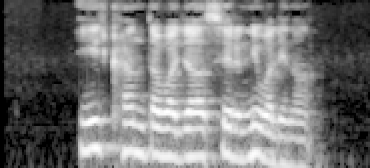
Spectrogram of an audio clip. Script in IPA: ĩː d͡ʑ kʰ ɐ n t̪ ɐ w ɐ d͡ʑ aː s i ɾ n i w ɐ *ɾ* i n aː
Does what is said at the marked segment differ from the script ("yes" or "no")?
yes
